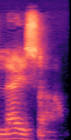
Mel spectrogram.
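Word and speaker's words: ليس: And this ya for e, instead of pronouncing laisa, it's easy to pronounce if we change this to a sukoon. So this becomes laisa.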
